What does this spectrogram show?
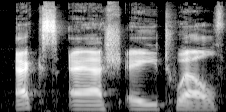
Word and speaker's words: X Æ A-12: the name is pronounced ex ash a 12 pretty much just as it looks AE is a character used in some languages including Danish and Norwegian is often pronounced ash but some people around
